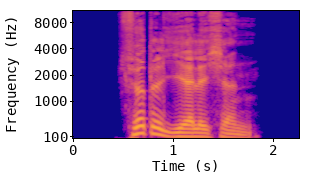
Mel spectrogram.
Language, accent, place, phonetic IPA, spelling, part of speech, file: German, Germany, Berlin, [ˈfɪʁtl̩ˌjɛːɐ̯lɪçn̩], vierteljährlichen, adjective, De-vierteljährlichen.ogg
- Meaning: inflection of vierteljährlich: 1. strong genitive masculine/neuter singular 2. weak/mixed genitive/dative all-gender singular 3. strong/weak/mixed accusative masculine singular 4. strong dative plural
